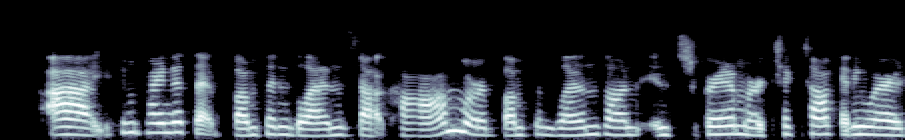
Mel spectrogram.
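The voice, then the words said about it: Slightly congested voice. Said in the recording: “I have a little cold.”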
